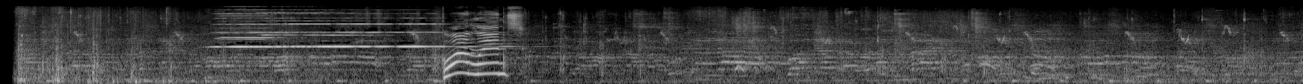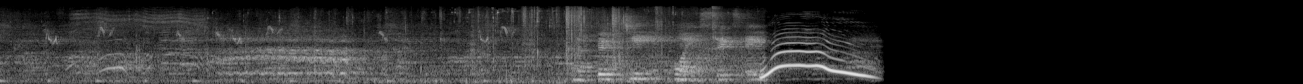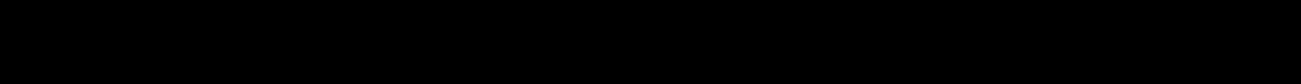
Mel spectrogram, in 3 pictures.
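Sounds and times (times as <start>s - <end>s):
horse galloping on dirt: 0.2s - 2.1s, 5.2s - 10.2s, 15.0s - 20.2s
murmur of voices: 0.4s - 20.7s
steady high-pitched tone: 2.1s - 5.0s.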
